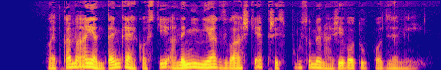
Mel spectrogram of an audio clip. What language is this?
Czech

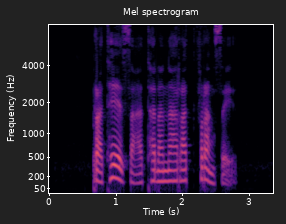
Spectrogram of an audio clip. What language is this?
Thai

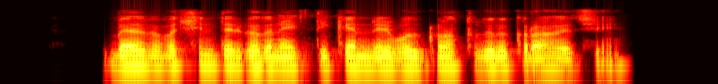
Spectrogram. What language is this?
Bangla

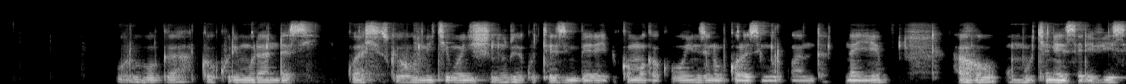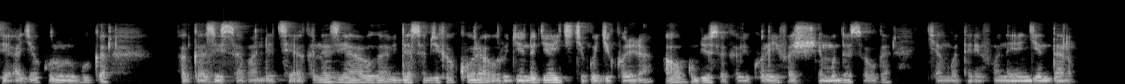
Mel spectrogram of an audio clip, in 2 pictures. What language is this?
Kinyarwanda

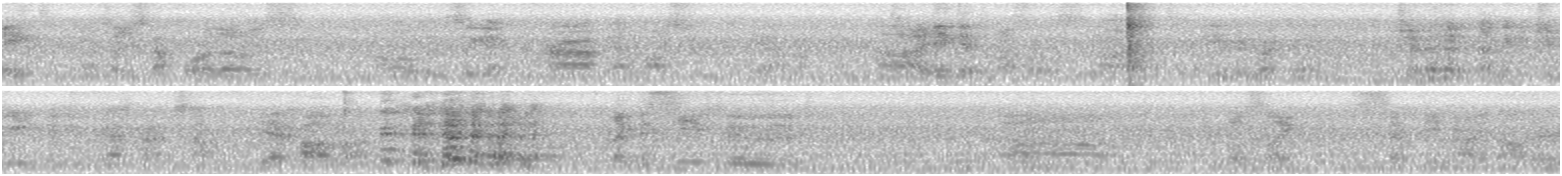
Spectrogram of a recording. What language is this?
English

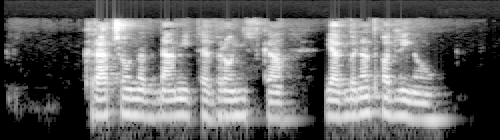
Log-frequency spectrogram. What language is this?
Polish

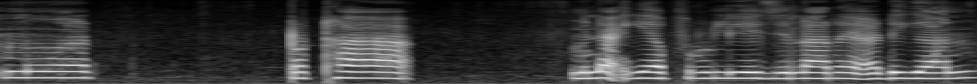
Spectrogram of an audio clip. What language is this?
Santali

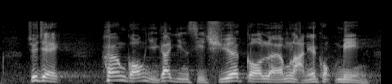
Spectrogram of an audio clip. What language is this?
Cantonese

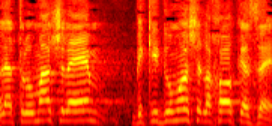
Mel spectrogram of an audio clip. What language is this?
Hebrew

